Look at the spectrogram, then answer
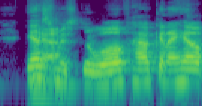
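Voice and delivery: timid, meek, overly polite, eager-to-please voice. Imitating a film character speaking to Mister Wolf: imitating a meek, overly polite character. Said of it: "very nice to him and kinda meek".

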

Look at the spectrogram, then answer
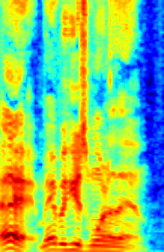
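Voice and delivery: ordinary talk

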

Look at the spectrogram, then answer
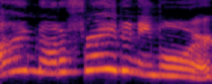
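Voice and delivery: very high, defiant shouted yell. Describing a character who overcomes his fear of a neighbor, retelling a yell. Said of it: "he goes outside and he yells".

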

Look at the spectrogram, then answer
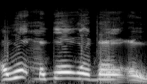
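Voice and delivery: very high, loud, shrill put-on British accent. Teasing a British person in the conversation, in a mock British accent. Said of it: "That's what you sound like".

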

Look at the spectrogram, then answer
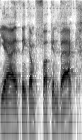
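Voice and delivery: ordinary delivery

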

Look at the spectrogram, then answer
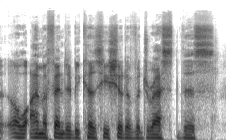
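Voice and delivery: ordinary talk

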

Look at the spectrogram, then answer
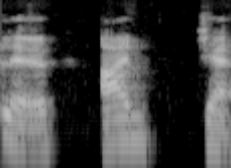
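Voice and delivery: put-on English accent. Acting out a learner's greeting to them, in a put-on english accent. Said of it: "spoke with English accents".

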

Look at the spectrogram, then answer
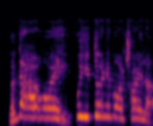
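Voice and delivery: put-on drunken voice, pitched way up, protesting tone. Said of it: "he's hammered".

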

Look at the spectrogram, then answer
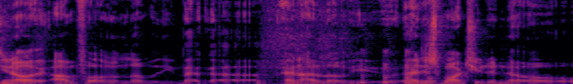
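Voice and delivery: very quiet, soft, croaky frog voice. Mocking how a guy sounds when he talks: imitating a frog-like voice. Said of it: "he just kind of sounds like a frog when he talks".

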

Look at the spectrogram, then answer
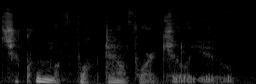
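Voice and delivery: low, hushed, menacing scary voice. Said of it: "That's what it sounds like".

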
